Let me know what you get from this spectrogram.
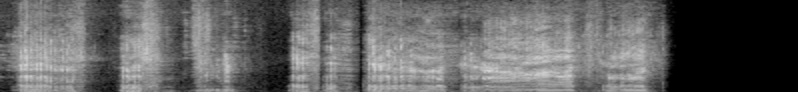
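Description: Domestic pig grunting: several short calls, then a longer run of grunts from nearly three seconds in that stops about five seconds in.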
